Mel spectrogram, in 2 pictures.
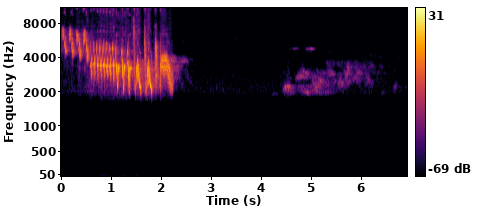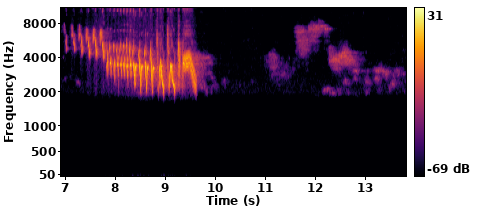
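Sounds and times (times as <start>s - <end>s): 
Common chaffinch song, Fringilla coelebs: 0.0s - 2.2s, 7.0s - 9.7s, 11.5s - 13.8s.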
